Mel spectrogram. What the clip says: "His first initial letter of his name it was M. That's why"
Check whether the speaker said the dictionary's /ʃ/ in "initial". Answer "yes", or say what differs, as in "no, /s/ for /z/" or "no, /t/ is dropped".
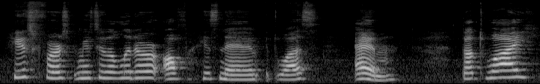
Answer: no, /ʃ/ is dropped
